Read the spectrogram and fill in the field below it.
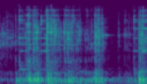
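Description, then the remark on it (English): Ice cubes are added to a glass while mixing a drink, clattering and clinking in a quick, jumbled rattle lasting about a second and a half, moderately loud, with no talking. “First thing I'm going to do is add some ice to the glass.”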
